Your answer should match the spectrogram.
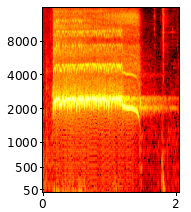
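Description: A coach's whistle blown in one loud blast of a little over a second, with a trilling flutter, dipping in pitch as it ends.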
